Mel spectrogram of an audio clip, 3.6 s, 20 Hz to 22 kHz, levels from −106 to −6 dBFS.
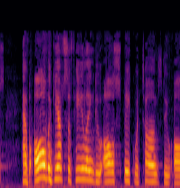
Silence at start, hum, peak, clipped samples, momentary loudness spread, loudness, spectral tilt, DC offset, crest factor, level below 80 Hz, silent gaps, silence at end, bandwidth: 0.45 s; none; -8 dBFS; under 0.1%; 15 LU; -25 LUFS; -8 dB/octave; under 0.1%; 18 dB; -64 dBFS; none; 0 s; 9.2 kHz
